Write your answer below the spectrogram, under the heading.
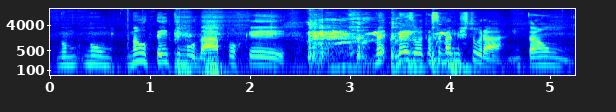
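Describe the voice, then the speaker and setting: A Brazilian man on a sports talk panel, chatting casually with slangy words and halting restarts. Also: a little high, animated, heavy background noise.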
